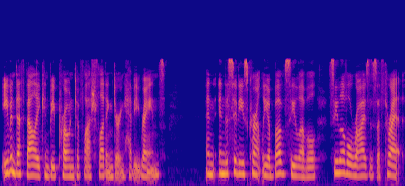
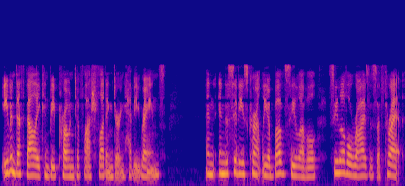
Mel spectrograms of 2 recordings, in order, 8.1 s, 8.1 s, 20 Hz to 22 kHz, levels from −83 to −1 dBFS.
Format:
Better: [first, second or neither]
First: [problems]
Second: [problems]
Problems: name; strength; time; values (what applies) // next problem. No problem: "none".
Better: first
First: garbled, watery; slightly; nothing above 6.5 kHz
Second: garbled, watery; badly; nothing above 6 kHz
